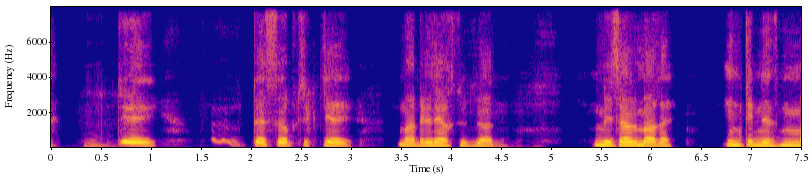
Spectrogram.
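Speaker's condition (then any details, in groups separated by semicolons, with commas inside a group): Cerebral palsy; 40 years with condition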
